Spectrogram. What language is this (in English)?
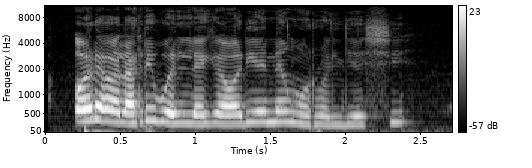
Masai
